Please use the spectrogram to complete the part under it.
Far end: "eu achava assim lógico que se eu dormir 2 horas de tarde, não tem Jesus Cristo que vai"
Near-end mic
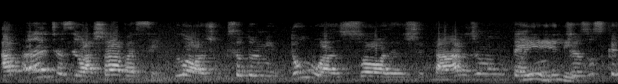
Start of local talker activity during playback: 5.1 s

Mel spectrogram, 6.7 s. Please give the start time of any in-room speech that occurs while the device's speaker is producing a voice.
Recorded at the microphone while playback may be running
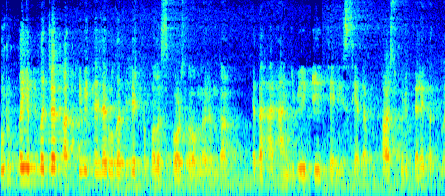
none

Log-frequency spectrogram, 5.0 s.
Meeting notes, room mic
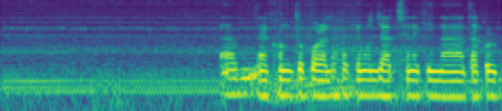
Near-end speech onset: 2.2 s

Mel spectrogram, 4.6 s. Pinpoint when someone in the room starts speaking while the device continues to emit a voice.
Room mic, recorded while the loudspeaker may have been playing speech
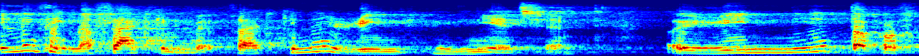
none

